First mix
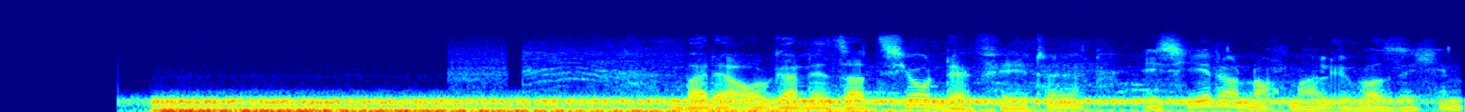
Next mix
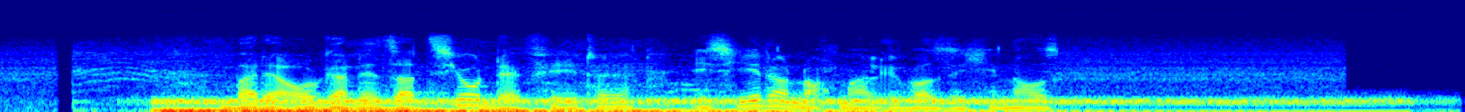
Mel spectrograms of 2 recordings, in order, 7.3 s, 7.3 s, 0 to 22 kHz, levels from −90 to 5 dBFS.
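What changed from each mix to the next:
speech: entry -2.25 s; background: add bell 160 Hz -8 dB 2.2 oct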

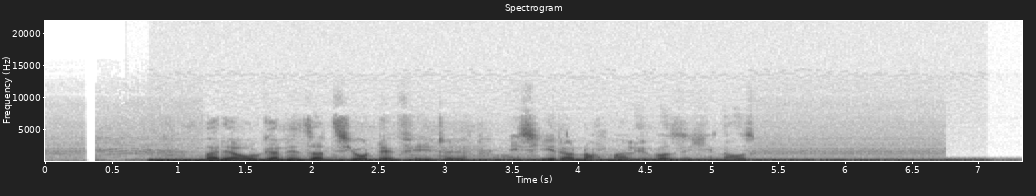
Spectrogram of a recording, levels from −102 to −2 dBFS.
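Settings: speech: remove LPF 4700 Hz 12 dB/oct

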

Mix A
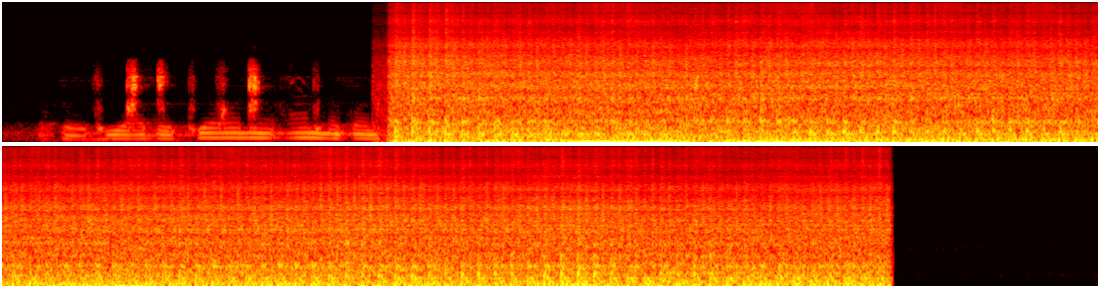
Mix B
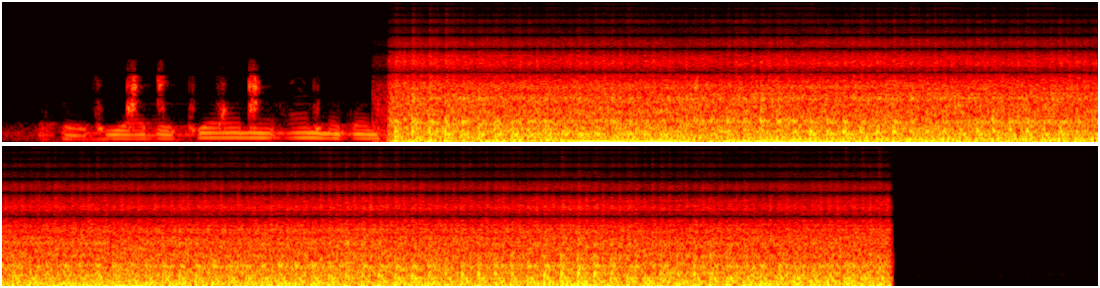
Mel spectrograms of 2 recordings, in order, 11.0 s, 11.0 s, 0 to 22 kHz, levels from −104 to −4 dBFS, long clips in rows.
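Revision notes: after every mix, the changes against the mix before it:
master: add running mean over 16 samples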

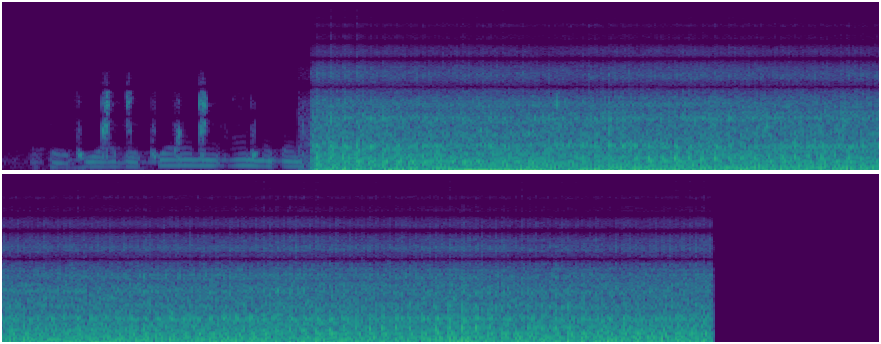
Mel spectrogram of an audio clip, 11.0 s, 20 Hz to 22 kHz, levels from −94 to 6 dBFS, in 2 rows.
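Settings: speech -6.5 dB; first sound +3.5 dB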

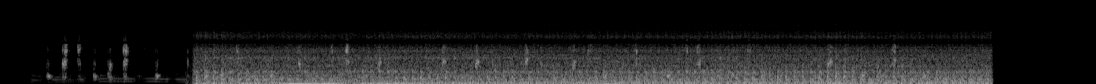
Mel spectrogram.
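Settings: speech -6.0 dB; first sound +12.0 dB

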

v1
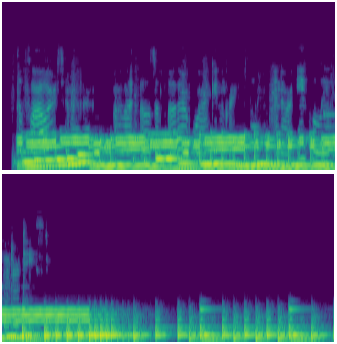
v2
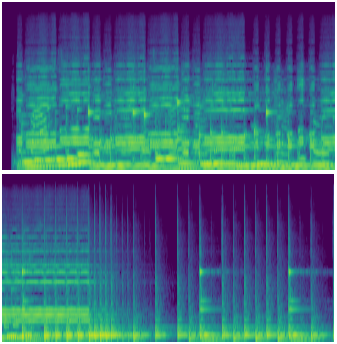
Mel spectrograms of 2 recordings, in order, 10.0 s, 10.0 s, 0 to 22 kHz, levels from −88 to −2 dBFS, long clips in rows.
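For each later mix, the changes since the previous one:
speech +5.0 dB; background: remove steep low-pass 790 Hz 72 dB/oct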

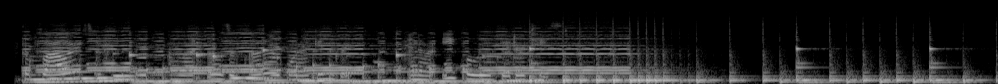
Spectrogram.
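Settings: background -8.5 dB

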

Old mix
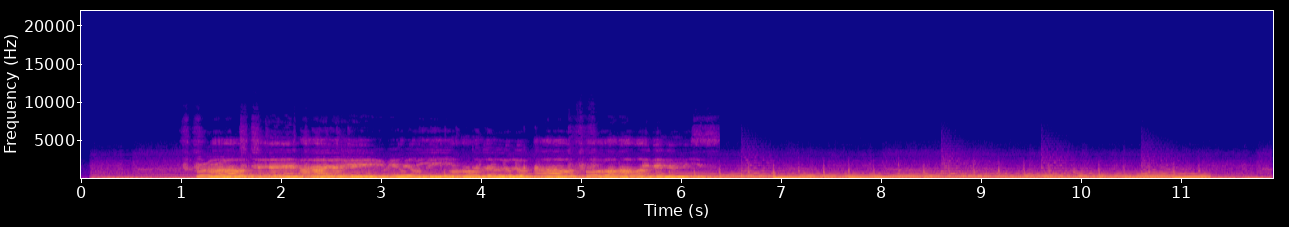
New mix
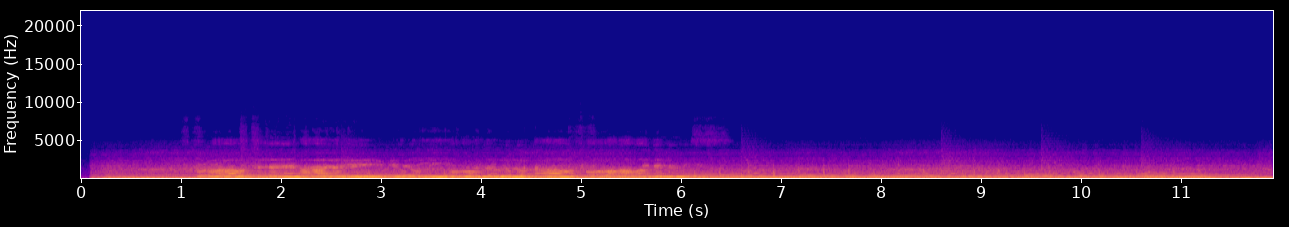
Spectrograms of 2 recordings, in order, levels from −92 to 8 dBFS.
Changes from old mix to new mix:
speech: add rippled Chebyshev high-pass 190 Hz, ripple 9 dB; first sound: send on; second sound: add low shelf 390 Hz -6.5 dB

